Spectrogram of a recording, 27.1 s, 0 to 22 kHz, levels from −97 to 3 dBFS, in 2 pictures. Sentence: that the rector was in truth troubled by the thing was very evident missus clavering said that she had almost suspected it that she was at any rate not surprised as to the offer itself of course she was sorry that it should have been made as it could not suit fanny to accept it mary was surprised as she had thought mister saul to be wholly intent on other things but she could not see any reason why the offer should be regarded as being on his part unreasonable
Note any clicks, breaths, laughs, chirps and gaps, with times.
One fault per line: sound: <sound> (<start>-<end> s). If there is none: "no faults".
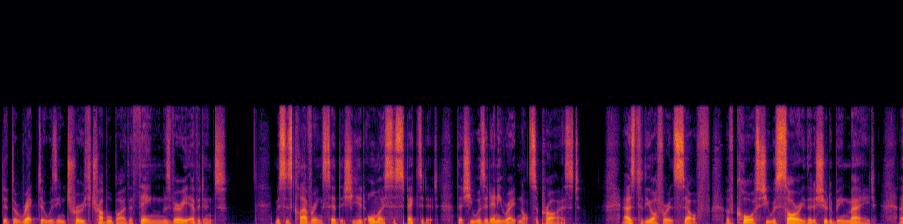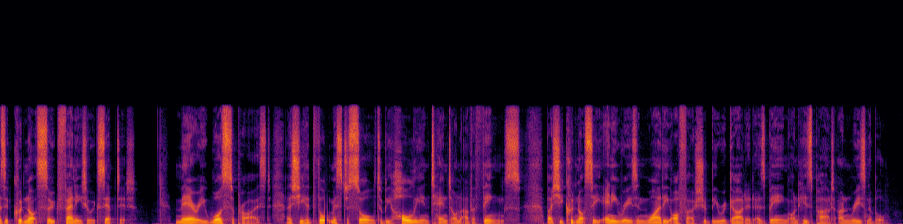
sound: dropout (18.4-18.5 s)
